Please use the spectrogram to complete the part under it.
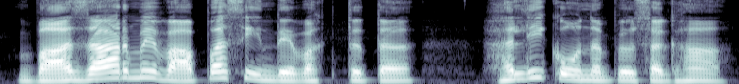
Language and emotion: Sindhi, neutral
